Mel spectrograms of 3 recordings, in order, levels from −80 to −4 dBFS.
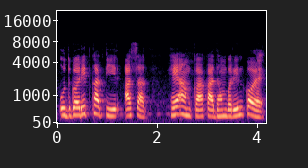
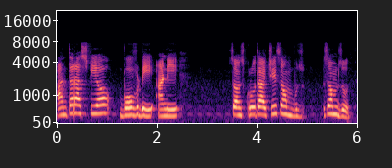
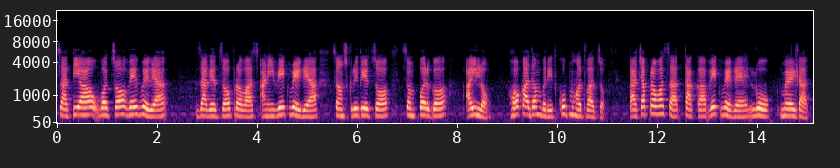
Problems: constant background noise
